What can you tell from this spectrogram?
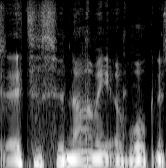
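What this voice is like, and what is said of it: Flat monotone imitation of another person. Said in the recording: “You can't be flat enough to do a Sam Harris impersonation. I mean, it's got to be completely the same note.”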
